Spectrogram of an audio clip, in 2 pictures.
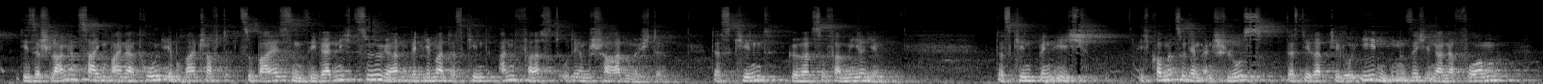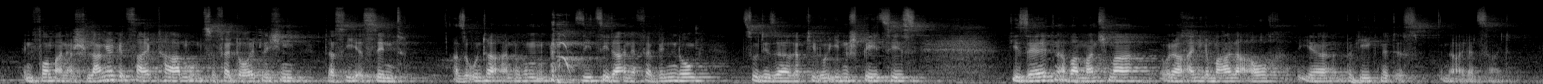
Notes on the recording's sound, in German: Aufzeichnung des Vortrags auf der ALIEN.DE Konferenz. In Frankfurt am Main.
